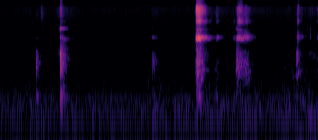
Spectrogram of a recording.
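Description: An Indiana Glass Diamond Point pitcher and two glasses clink together in a few sharp, separate taps, spaced out over several seconds in an otherwise quiet room.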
